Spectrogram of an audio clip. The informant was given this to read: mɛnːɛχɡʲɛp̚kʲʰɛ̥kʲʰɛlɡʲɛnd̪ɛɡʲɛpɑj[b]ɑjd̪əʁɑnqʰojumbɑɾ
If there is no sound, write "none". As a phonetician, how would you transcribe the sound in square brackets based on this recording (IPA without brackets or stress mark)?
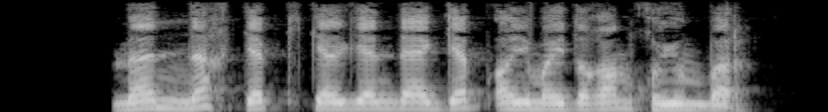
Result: m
